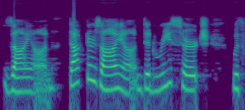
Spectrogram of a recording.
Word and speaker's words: Zajonc: Bob Zajonc-- yes I know it looks like Zay Junk but his name is pronounced "Zion" Dr.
